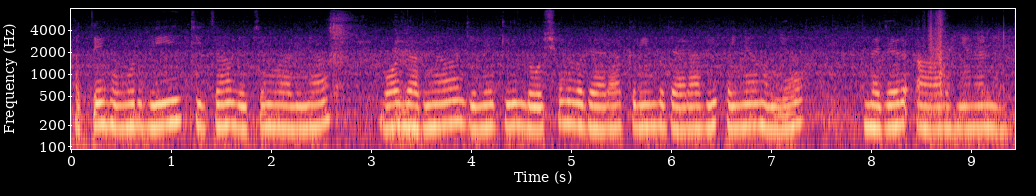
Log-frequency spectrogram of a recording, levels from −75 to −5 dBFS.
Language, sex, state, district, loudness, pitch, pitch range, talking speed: Punjabi, female, Punjab, Fazilka, -17 LUFS, 190 Hz, 185-200 Hz, 135 wpm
